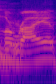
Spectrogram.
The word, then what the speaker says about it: Mariah: Yes, It is spelled Mariah, but it's Maria. It's the H is silent.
